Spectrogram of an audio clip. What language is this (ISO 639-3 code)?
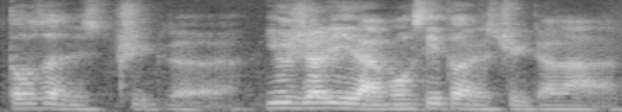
eng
